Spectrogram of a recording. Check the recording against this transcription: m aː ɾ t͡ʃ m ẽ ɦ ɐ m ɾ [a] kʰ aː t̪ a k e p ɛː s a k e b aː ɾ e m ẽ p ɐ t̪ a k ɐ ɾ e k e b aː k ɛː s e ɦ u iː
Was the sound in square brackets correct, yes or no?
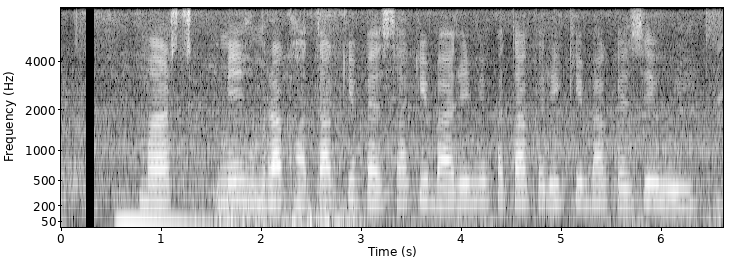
yes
